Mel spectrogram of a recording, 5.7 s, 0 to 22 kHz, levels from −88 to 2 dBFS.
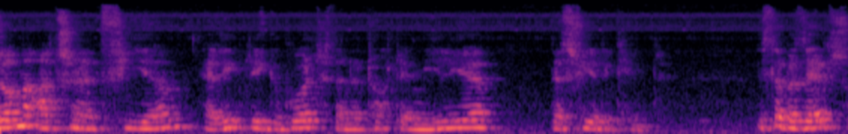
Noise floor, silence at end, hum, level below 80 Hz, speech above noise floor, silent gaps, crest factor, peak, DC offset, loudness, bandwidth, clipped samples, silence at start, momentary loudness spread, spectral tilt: -56 dBFS; 0 s; none; -64 dBFS; 22 dB; none; 18 dB; -18 dBFS; under 0.1%; -35 LUFS; 19 kHz; under 0.1%; 0 s; 18 LU; -6 dB/octave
